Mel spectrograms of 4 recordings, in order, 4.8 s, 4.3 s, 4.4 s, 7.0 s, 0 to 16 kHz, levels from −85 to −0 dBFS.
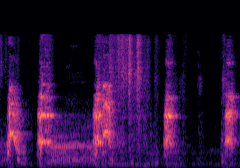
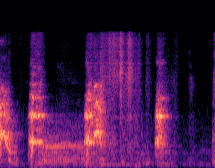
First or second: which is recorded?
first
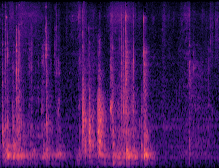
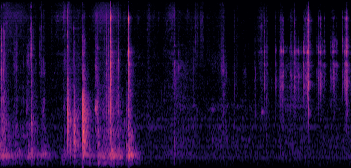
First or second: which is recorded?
first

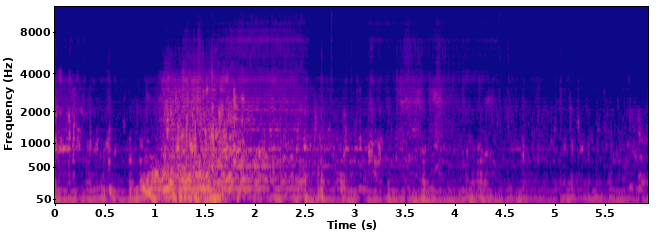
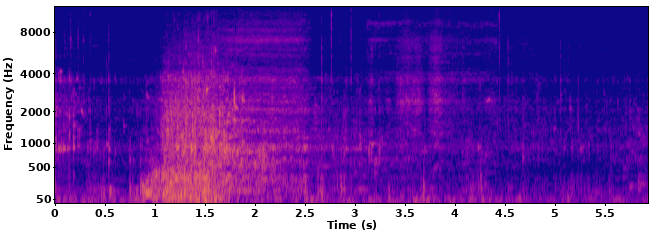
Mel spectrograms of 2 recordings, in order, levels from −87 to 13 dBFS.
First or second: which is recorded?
second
